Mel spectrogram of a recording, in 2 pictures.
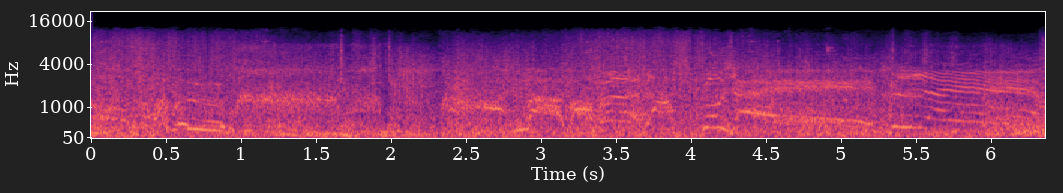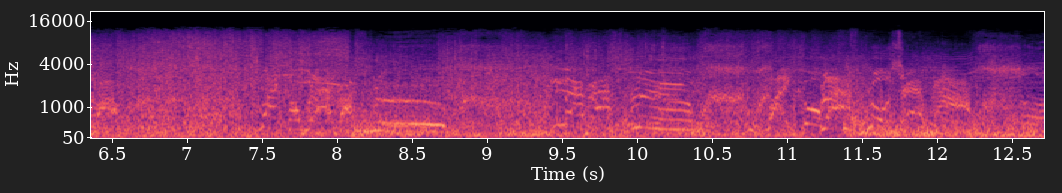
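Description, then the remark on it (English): A loud, relentless barrage of cinematic explosion effects, booms and crashing blasts layered densely for the whole stretch, with voices faintly mixed in beneath the din. “Explosions, explosions, explosions! Michael Bay presents Explosions!”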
